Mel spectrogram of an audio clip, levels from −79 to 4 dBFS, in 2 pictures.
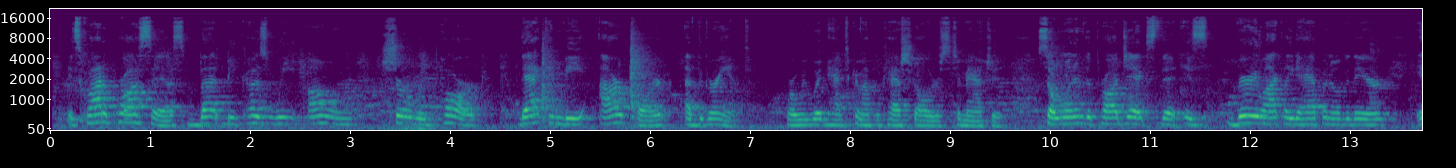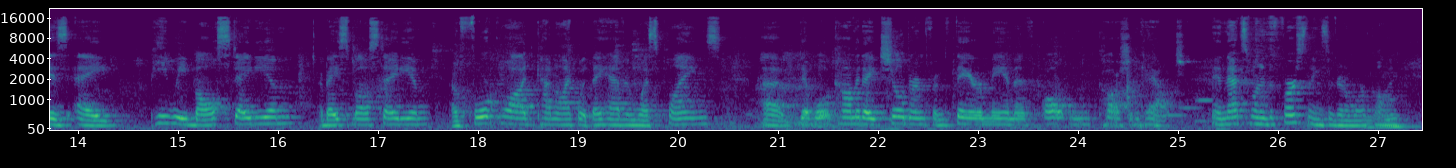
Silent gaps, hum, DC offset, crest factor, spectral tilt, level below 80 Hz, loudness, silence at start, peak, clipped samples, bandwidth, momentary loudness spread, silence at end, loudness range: none; none; under 0.1%; 18 dB; -5.5 dB/octave; -56 dBFS; -30 LUFS; 0 s; -12 dBFS; under 0.1%; 17 kHz; 10 LU; 0 s; 4 LU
